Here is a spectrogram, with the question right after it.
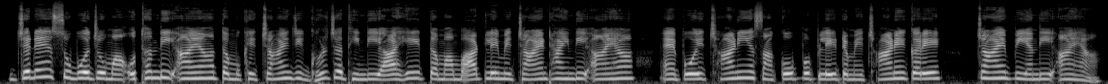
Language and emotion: Sindhi, neutral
